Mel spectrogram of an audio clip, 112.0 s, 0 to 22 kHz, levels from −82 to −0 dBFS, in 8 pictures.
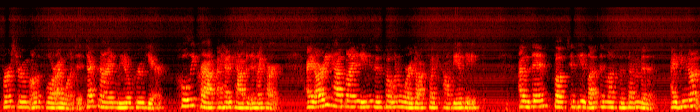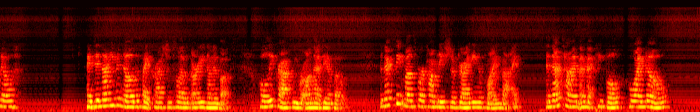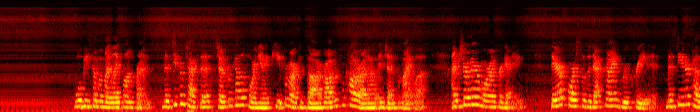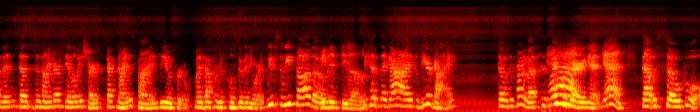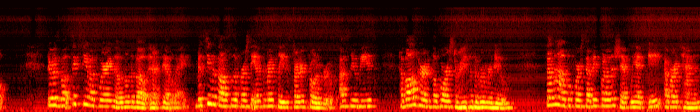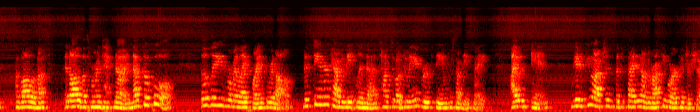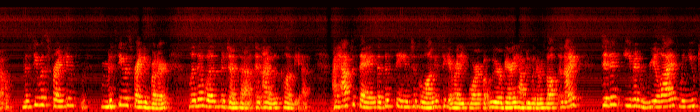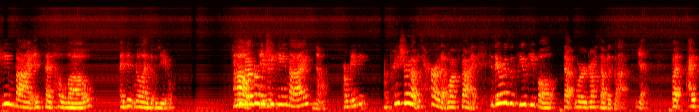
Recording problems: off-mic speech; far
muffled; very; fading above 3 kHz
room echo; noticeable; dies away in 0.3 s
electrical hum; faint; throughout; 60 Hz, 25 dB below the speech

